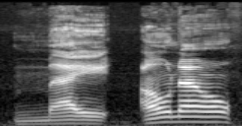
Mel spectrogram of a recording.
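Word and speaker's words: Maono: microphone here that I have this is a m Ono I believe is how you pronounce it m a o n o and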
